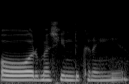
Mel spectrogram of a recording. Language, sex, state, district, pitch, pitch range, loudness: Hindi, female, Uttar Pradesh, Hamirpur, 200 Hz, 195-205 Hz, -29 LUFS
